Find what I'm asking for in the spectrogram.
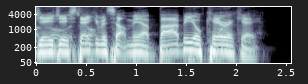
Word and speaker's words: Okereke: So, you got to think about the word carrot cake while you say it. I promise you, if you do that... – You're like a true radio man here. But if you're thinking carrot cake as you say Bobby Okereke, you will always pronounce it correctly.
